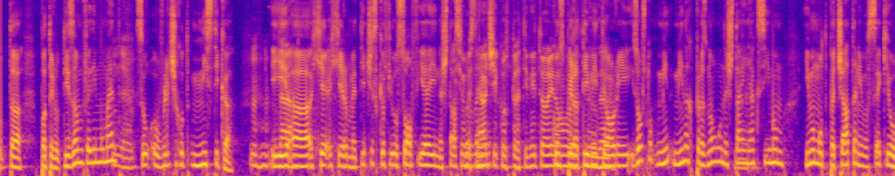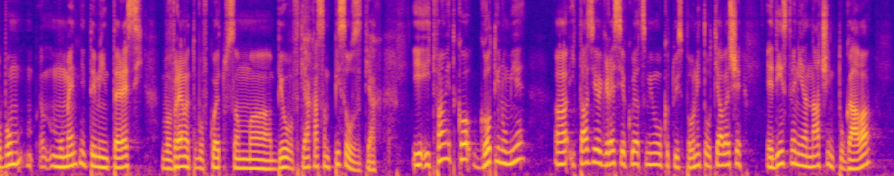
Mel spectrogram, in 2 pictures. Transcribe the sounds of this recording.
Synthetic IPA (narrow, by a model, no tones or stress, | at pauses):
ot̪əpɐt̪ɾiot̪izəmfɛd̪inmomɛnt̪sɛovlit͡ʃəxot̪mist̪ikə | iəxɛxɛɾmɛt̪it͡ʃɛskəfilˠosɔfijəinɛʃt̪asvəɾzənikonspiɾɐt̪ivnit̪ɛɔɾikonspiɾɐt̪ivniɛɔɾiːzɔpʃt̪ʊmiminəxpɾɛznɔɡʊnɛʃt̪ainʲaksiiməm | iməmot̪pɛt͡ʃat̪ənivɐfsɛkiɛlˠbumːomɛnt̪nit̪ɛmiːnt̪ɛɾɛsi̥ | vɐvːɾɛmɛt̪ovɐfkoɛt̪ʊ̥sɤməbilˠvɐft̪ʲaxasɤmpisəlˠzɐt̪ʲja̰x | iːt̪ovamiɛt̪ɐ̥koəɡɔt̪inomiɛ | əʔit̪aziɐɡɾɛsijəkojat̪səmiməlˠkɐt̪ɔispɐlˠnit̪ɛlˠt̪ʲjabɛʃɛ | ɛd̪inst̪vɛnijənat͡ʃint̪oɡavə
